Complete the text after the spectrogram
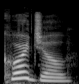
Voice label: "cordial", spelling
